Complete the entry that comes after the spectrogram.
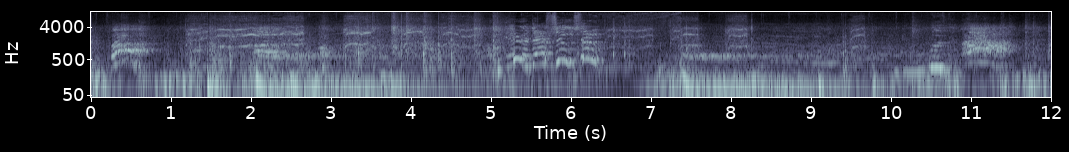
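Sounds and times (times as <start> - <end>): door creaking on hinges: 0.8 - 12.0
low rumble: 1.8 - 5.4, 7.0 - 10.9.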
